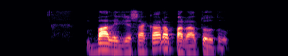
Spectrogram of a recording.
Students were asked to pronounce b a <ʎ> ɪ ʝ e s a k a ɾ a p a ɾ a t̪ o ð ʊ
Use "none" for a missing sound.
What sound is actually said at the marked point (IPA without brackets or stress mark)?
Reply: l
